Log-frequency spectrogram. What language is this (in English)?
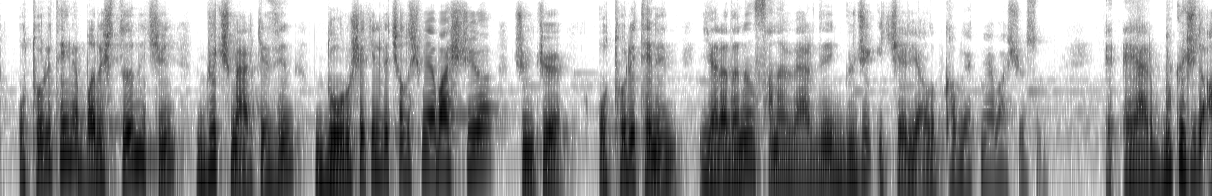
Turkish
